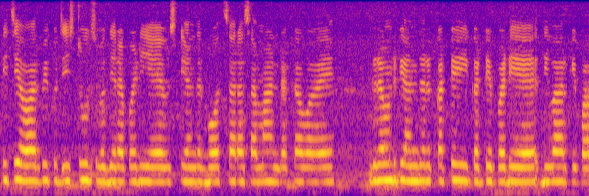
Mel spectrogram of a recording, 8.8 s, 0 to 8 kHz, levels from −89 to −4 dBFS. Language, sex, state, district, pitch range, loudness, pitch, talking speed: Hindi, female, Rajasthan, Bikaner, 225-235 Hz, -15 LUFS, 225 Hz, 185 wpm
